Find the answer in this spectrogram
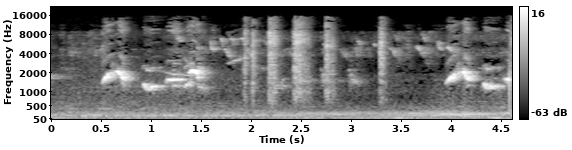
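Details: White-rumped shama singing its mating song to prompt breeding: mellow whistled notes, then several harsh rasping bursts, then whistles again, over a steady low hum.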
